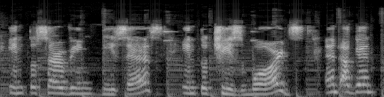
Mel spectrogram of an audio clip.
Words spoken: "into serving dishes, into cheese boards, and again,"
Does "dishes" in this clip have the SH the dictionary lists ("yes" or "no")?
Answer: no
